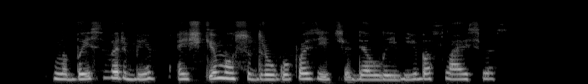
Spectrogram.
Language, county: Lithuanian, Vilnius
